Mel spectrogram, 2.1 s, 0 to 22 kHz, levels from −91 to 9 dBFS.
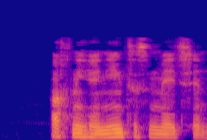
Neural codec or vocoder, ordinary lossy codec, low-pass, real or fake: none; MP3, 32 kbps; 7.2 kHz; real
